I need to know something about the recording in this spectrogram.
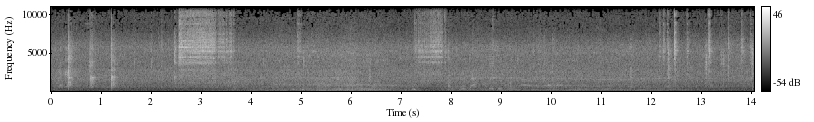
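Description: Three sharp hand claps in the first second or so. About five seconds in, a low motor-vehicle engine rumble builds, holds, and fades away near the end, with two short bursts of high hiss along the way.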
